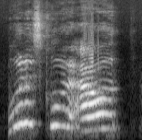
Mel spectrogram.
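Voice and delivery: high, loud disbelieving outburst; exasperated outcry. Real, not acted. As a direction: throw up your hands at grandmas.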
